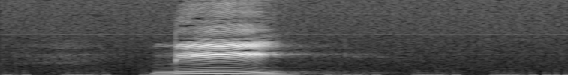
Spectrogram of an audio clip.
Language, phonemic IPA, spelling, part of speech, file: Tamil, /niː/, நீ, character / pronoun / verb, Ta-நீ.ogg
- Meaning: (character) the alphasyllabic compound of ந் (n) + ஈ (ī); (pronoun) you; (verb) 1. to separate from 2. to leave, forsake, abandon 3. to renounce (as the world) 4. to put away, reject, discard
